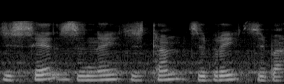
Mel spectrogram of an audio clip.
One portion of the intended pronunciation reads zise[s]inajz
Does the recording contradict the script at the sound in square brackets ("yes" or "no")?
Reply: yes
